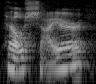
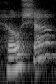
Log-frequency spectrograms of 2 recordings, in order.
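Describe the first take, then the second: First: It is pronounced the way it is spelled. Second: It is pronounced the local Jamaican way. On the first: This is how the written name suggests saying it. "it looks like you would say Hillshire" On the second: This is how locals say the name. "is how they say it in Jamaica"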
